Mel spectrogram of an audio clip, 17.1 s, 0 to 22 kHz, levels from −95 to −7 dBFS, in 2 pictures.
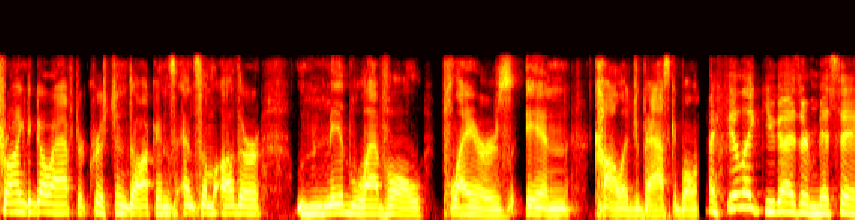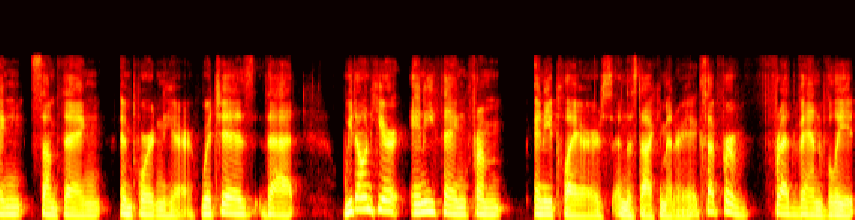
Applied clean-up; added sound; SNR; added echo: none; none; none; none.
